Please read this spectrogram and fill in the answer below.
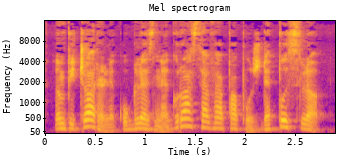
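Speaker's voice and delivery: ordinary delivery, nothing marked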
